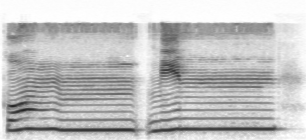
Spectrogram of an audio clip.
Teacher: So, and this idgham is with gunna akmal. So, keep the sound in your nose for a longer time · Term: idgham with gunna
